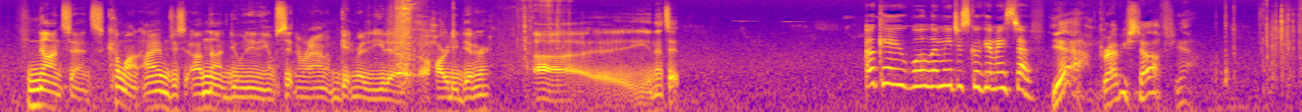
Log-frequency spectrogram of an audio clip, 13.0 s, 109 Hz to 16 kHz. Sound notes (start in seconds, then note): 3.8 bag jingles with metal tacks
